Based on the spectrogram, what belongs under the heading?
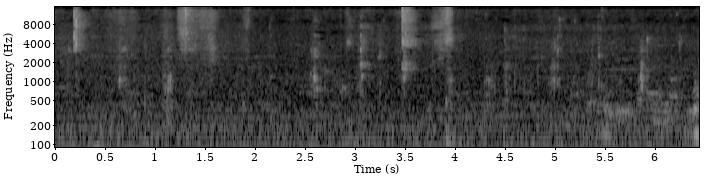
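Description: Faint chewing with a closed mouth, a few soft mouth clicks over near-quiet room tone.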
